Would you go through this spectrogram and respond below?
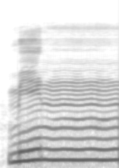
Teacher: nun tasydid, maka dia harus berdengung. Minna, tahan dulu.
